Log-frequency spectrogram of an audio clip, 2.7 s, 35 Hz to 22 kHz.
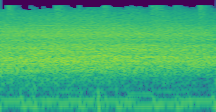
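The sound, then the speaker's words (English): A large crowd boos loudly and without pause, a dense, steady roar of many voices that fills the whole clip with no individual words rising above it, at the 2018 US Open final trophy celebration after Naomi Osaka beat Serena Williams. “Now, that was the crowd booing Osaka when she beat Serena Williams in the finals of the 2018 US Open.”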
